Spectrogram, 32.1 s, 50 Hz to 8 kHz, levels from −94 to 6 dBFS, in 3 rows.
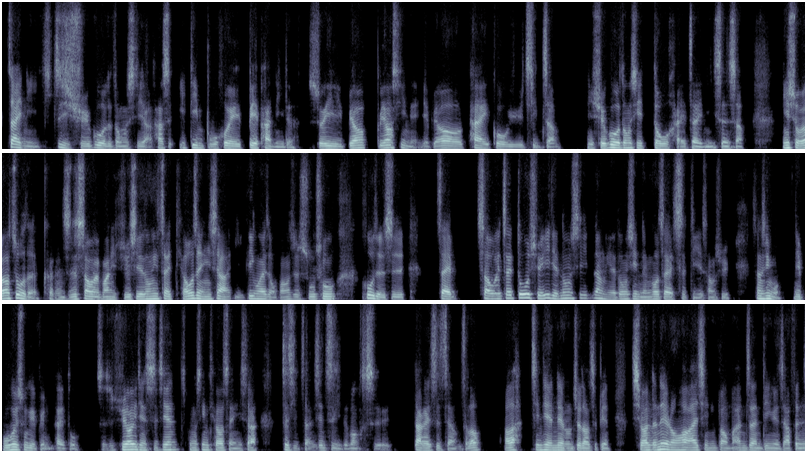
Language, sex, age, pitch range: Chinese, male, 20-39, 115-140 Hz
